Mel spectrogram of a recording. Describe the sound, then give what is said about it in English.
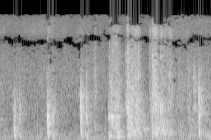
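A wooden door is opened: a few sharp clunks from the latch, then a rough, creaking scrape as it swings, ending with another soft knock. No voices. “See who's at the door. No, no. It might be... I'll open it myself.”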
